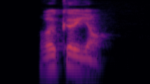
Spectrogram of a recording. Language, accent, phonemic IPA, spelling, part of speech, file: French, France, /ʁə.kœ.jɑ̃/, recueillant, verb, LL-Q150 (fra)-recueillant.wav
- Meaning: present participle of recueillir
